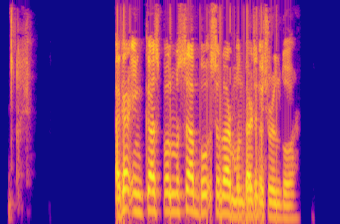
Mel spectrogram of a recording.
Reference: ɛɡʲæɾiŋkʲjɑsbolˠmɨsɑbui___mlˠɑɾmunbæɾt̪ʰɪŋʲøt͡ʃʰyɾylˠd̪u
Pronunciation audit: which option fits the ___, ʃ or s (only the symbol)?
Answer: s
